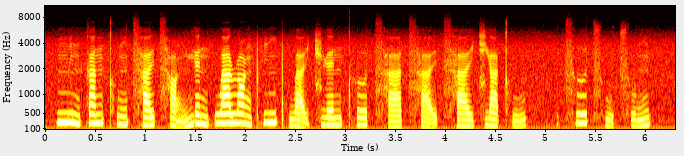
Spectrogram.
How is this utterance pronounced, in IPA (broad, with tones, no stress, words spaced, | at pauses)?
mi˥˩nka˥n kʰʊ˧˥ŋt͡sʰa˧˥ɪ̯t͡sʰɑ̰˨˩ŋmjɛ˥˩n pwä˥ɻɑ˥˩ŋpʰi˥ŋpʰwa̰˨˩ɪ̯ t͡ɕɥɛ˥nt̪ʰɤ˥ t͡sʰä˧˥t͡sʰa̰˨˩ɪ̯t͡sʰa˥ɪ̯ t͡ɕjä˥˩kʰu˧˥ | t͡sʰɹ̩˥t͡sʰṵ˨˩t͡sʰʊ˧˥ŋ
